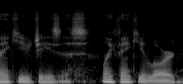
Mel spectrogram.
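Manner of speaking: put-on tearful weeping. Retelling thanking jesus after feeling ungrateful, re-enacting tearful weeping. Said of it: "I just started weeping".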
